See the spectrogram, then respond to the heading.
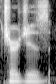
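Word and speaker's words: CHVRCHES: And that's Churches spelled like the U is a V.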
